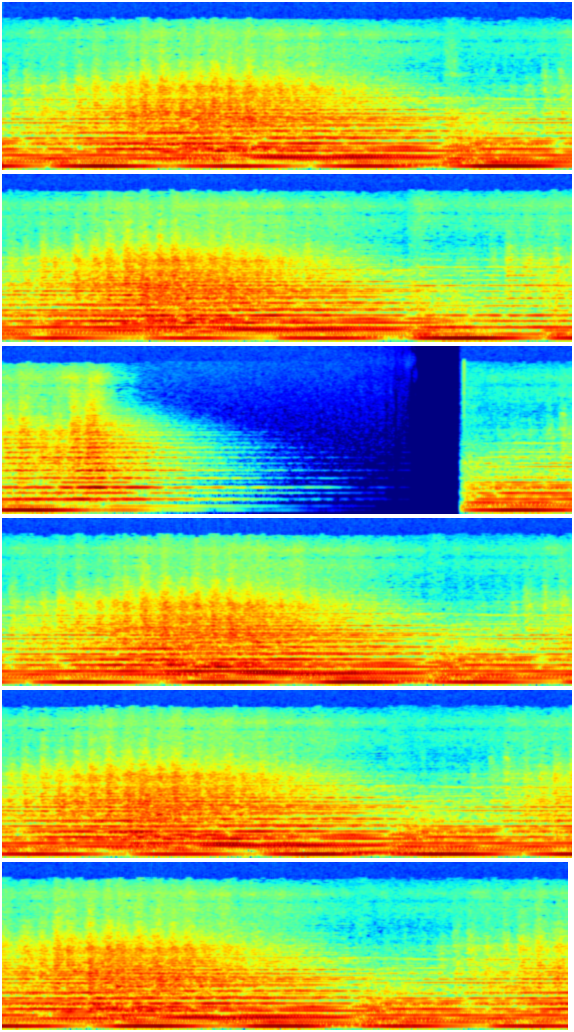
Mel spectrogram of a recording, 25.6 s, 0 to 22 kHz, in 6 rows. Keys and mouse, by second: 0.1 shift+click, 1.3 shift+d, 3.0 x, 3.4 right click, 4.9 shift+click, 6.3 ctrl+p, 8.3 click, 9.0 click, 10.1 ctrl+p, 12.2 shift+a, 17.5 KP_9, 17.7 KP_0, 17.9 KP_Enter, 19.2 click, 23.5 click, 24.6-25.0 drag, 25.0 right click.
